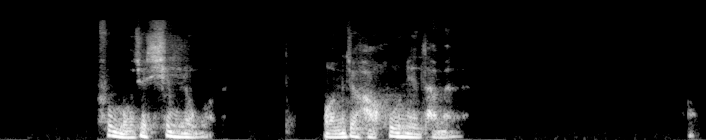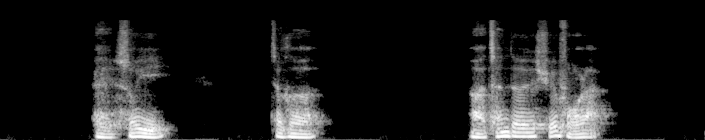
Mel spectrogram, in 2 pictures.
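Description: A middle-aged man speaks calmly and deliberately into a microphone, with pauses between phrases.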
